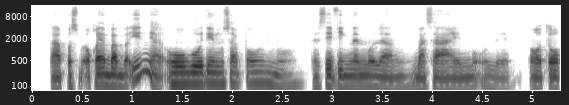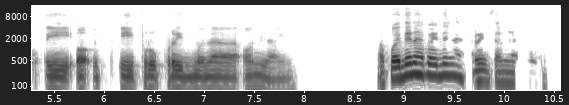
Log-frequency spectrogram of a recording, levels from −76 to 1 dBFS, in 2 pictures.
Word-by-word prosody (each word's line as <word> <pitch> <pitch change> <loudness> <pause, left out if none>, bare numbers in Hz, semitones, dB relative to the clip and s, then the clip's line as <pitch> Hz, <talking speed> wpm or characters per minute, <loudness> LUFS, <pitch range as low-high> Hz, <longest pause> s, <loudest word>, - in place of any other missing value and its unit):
tapos - - -1
o - - -5
kaya 105 - +8
baba, 105 -1 +5
yun 235 +10 0
nga, - - 0
huhugutin 120 +1 +4
mo - - -5
sa 120 -2 -2
phone 120 +1 -4
mo, 100 -3 -6 0.2
tapos 95 +2 -7
titignan 100 0 0
mo 95 - +1
lang, 90 0 -4
basahin 85 0 -2
mo 90 - -7
ulit, 85 -3 -10 0.2
auto, 90 0 +1
i 90 -1 +1
o, - - 0 0.2
i-proofread 95 -1 -1
mo 90 -1 -1
na 90 -2 -2
online. 85 -4 -7 0.8
"Ah, - - -3
puwede 165 +5 +6
na, 215 -1 +6
puwede 200 0 +3
na, 185 -4 -2
print 135 -1 0
na 125 -1 -4
natin." - - -18
95 Hz, 185 wpm, -24 LUFS, 90-120 Hz, 0.8 s, kaya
